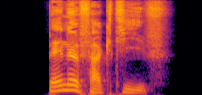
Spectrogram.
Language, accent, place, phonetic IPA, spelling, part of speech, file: German, Germany, Berlin, [ˈbenefaktiːf], Benefaktiv, noun, De-Benefaktiv.ogg
- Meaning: benefactive case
